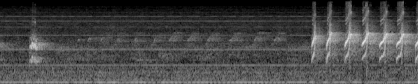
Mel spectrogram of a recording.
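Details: Red-eyed bulbul song for luring other bulbuls: one lone note, nearly three seconds of quiet, then a loud quick series of six crisp rising chirps evenly spaced, with faint hum.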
